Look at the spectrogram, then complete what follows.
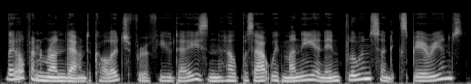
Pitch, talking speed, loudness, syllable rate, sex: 185 Hz, 255 wpm, -17 LUFS, 6.4 syllables/s, female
